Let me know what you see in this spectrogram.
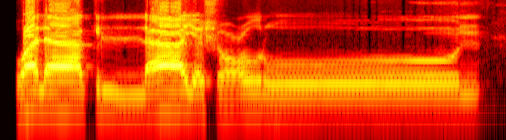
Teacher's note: جب ہم وقف کریں گے تو نون کو ہم ساکن کر دیں گے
